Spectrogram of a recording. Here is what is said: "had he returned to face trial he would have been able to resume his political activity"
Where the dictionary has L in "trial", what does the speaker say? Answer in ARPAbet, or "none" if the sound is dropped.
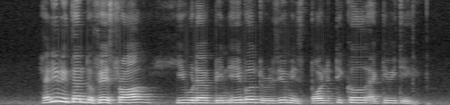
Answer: L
